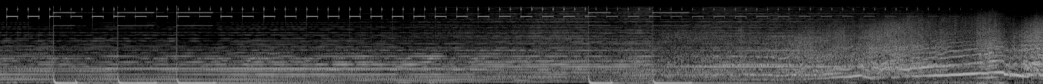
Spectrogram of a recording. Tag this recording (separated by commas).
Music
